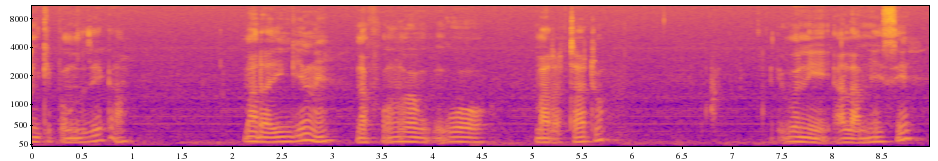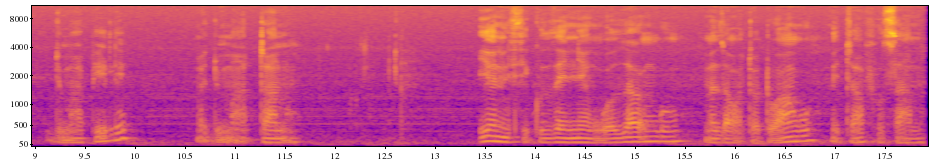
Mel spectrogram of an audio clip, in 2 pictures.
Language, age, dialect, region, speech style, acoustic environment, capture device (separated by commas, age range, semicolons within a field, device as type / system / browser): Swahili, 25-34, Kenya - Nairobi Sheng-influenced, Kenya, relaxed, silence, desktop / Windows / Chrome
